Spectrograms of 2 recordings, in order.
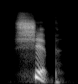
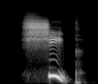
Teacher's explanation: Ship has a short sound, like in hit or sit. Sheep has a long sound, E, like in see or tree.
